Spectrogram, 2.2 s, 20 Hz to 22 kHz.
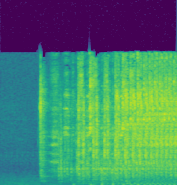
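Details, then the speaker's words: Onan PE-88 military power unit (350 W, 115 V 60 Hz) electric-started from the rear panel on a 12 V battery; short starter whir, catches quickly and settles into an even single-cylinder beat, an easy healthy start. "quite an easy start on the battery spins it over pretty quickly"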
